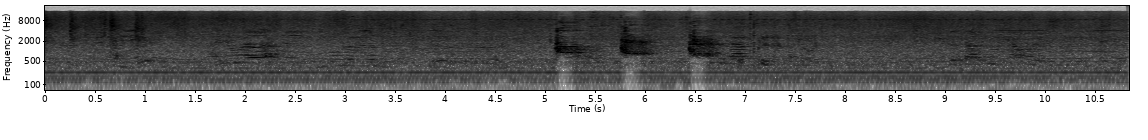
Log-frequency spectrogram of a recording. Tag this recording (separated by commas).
Speech, Domestic animals, Dog, Bark, Animal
